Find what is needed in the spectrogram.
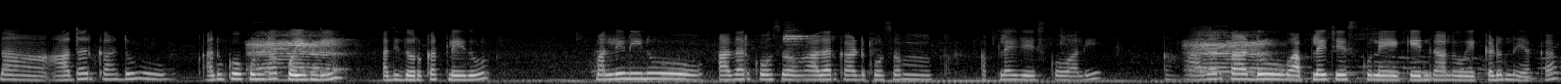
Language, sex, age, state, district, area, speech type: Telugu, female, 30-45, Telangana, Warangal, rural, spontaneous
